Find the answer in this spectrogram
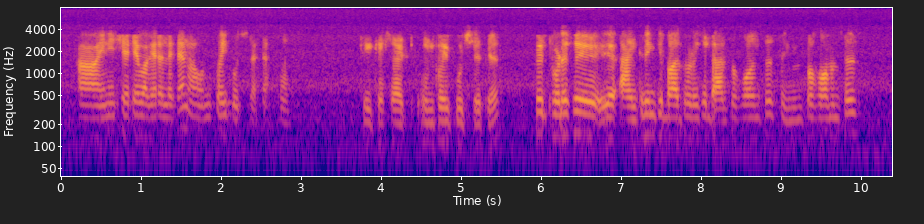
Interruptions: none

